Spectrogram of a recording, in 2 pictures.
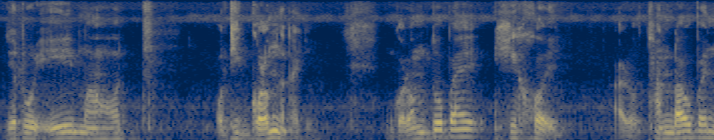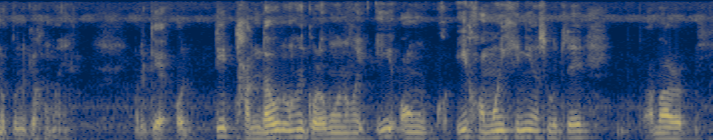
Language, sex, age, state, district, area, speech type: Assamese, male, 30-45, Assam, Nagaon, rural, spontaneous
